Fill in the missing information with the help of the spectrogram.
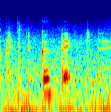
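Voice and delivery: soft proud whisper to self. Pretend. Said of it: "I'm like".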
